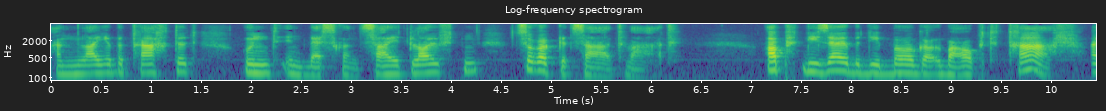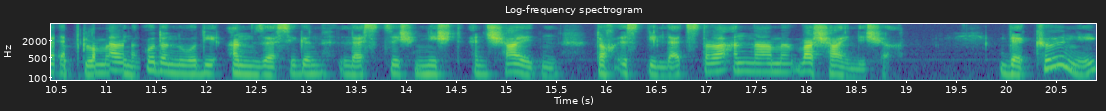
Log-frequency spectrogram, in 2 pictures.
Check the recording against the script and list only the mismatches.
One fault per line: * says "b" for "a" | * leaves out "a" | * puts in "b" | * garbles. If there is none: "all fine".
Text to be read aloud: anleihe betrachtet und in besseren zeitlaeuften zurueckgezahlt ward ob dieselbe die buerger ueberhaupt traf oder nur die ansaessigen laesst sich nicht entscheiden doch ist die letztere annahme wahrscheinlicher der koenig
* garbles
